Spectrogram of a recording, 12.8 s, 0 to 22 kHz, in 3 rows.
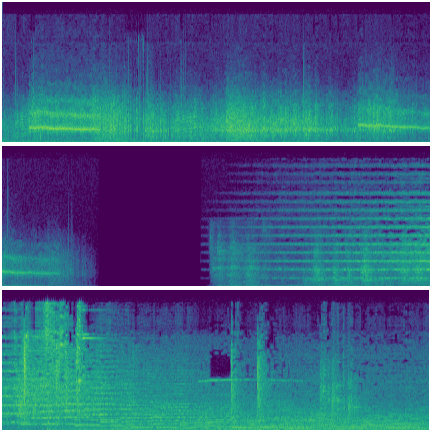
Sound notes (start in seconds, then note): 0.0 bombs exploding; 0.8 missiles whistling; 6.2 metal clanking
